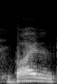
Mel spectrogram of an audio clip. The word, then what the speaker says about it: Beiden: Anyway, this is beaten pass or Biden pass to pronounce it correctly or no, it's Ben. That'd be Ben pass. So, this is Bayen Pass.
